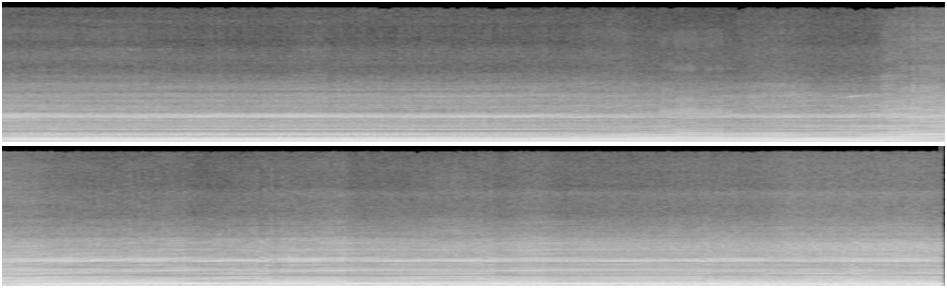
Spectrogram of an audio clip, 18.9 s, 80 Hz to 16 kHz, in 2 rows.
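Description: Yamaha YZF-R6 sport bike's inline-four engine with an MGP Growler exhaust, heard onboard. It holds a steady note for the first several seconds, then climbs in pitch as the bike accelerates, with three quick upshifts in the second half, each a brief dip in pitch. A steady rush of wind noise runs underneath.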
